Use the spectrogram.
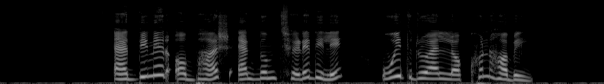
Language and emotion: Bengali, neutral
